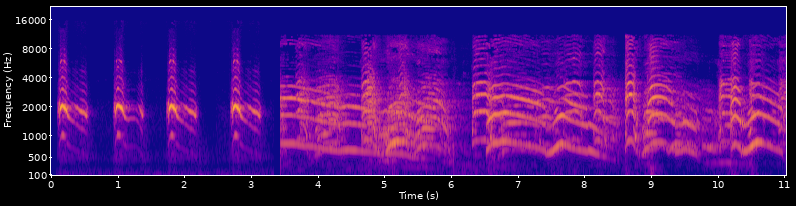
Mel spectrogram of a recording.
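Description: Jackals give four short yelping calls, then break into a wild chorus of wailing, quavering howls.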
